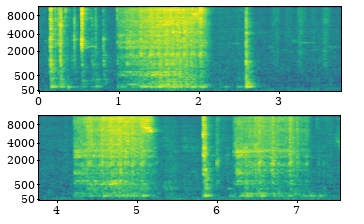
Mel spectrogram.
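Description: A sewing machine stitches a white trouser in two sustained runs of fast whirring, close and moderately loud, separated by quiet stretches with clicks and handling noises.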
